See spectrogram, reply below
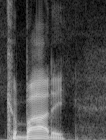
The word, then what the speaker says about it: Kabaddi: Kabaddi. – Kabaddi.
